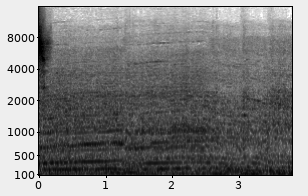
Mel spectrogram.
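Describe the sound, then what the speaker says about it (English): A Chevrolet Corvette GT3 race car engine in the Le Mans Ultimate racing game hums steadily at speed, a continuous mid-pitched drone with a brief sharp click at the start, no voices. "It was a Corvette, and it sounded magnificent."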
